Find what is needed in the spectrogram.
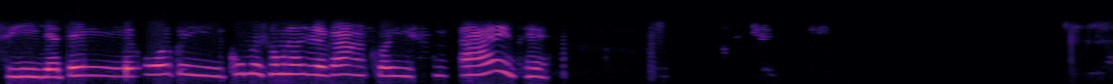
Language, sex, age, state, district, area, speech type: Dogri, female, 18-30, Jammu and Kashmir, Samba, rural, conversation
